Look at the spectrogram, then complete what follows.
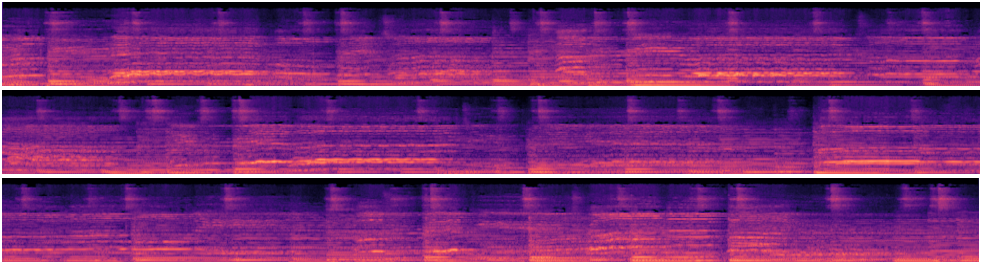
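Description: Women singing a gospel song, holding notes with vibrato, over an instrumental accompaniment with a bass line and a steady beat.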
